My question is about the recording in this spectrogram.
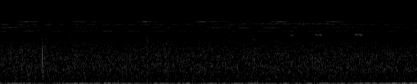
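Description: Very faint night rainforest ambience: a low, even hiss with thin, steady high-pitched insect calls and a few brief high chirps.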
